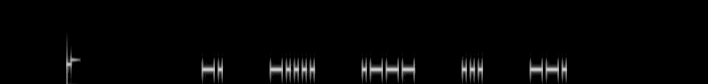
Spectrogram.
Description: Morse code, heard as a keyed tone, about 30 wpm, spaced as for 14 wpm, 700 Hz. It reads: N6JSG
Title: USA Call Signs - 4x Character Spacing - 30wpm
